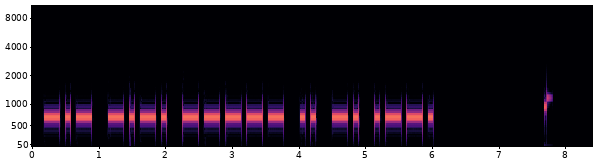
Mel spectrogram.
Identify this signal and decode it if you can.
Morse code, heard as a keyed tone, about 15 wpm, 700 Hz. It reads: KC0INP
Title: K1USN SST QSO Practice - 15wpm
